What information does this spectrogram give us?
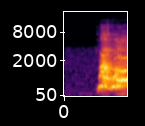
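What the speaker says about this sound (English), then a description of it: "dog is barking" After a moment of silence, a dog barks once, loud and close. The bark lingers as a brief harsh yelp.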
